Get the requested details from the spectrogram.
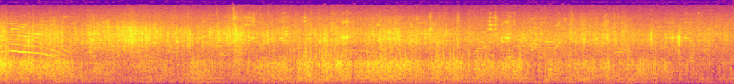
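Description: Horse hooves trot on dirt.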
